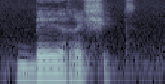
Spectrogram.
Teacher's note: You have the first letter, it's a bet, with a sheva. This sheva can be either silent or vocal. Here, it's at the beginning of the word, so it is vocal.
